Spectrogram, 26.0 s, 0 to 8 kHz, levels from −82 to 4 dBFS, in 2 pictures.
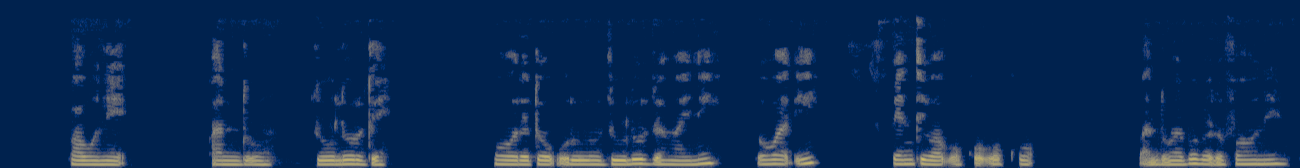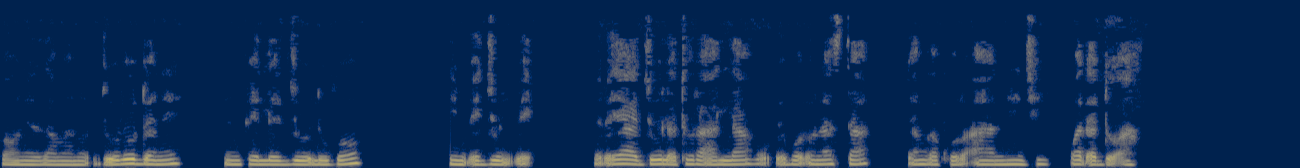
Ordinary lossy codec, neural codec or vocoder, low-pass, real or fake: MP3, 32 kbps; none; 7.2 kHz; real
